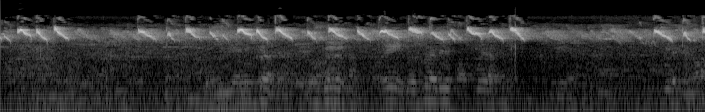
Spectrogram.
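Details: Oriental white-eyes singing as a colony, a recording used to encourage birds to sing: rapid, high, sweet twittering phrases in bursts roughly every half second, many voices overlapping in a lively, continuous chatter.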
